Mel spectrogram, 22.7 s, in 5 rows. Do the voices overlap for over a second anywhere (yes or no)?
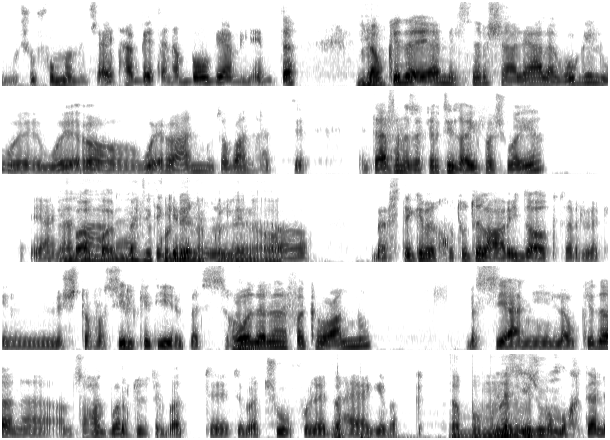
yes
